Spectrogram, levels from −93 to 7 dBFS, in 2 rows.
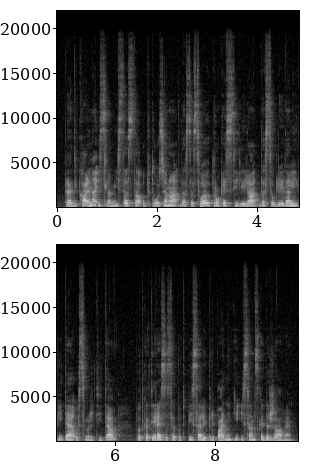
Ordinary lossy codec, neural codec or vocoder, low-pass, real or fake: none; none; 19.8 kHz; real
